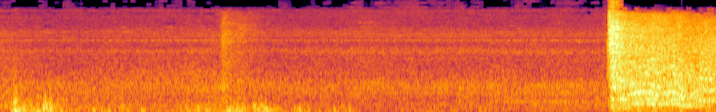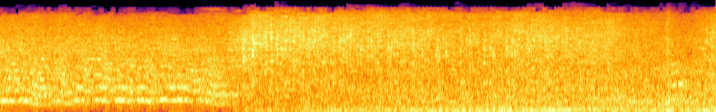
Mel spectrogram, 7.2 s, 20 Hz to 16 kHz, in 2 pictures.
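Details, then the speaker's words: Buick Roadmaster 5.7 L throttle-body fuel-injected V8 with chopped custom headers, first start after repairs and modifications: sharp catch, then a loud raspy steady rumble; normal start and idle. "That sounds awesome. You like? I like."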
